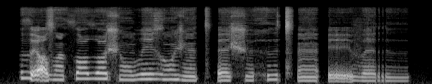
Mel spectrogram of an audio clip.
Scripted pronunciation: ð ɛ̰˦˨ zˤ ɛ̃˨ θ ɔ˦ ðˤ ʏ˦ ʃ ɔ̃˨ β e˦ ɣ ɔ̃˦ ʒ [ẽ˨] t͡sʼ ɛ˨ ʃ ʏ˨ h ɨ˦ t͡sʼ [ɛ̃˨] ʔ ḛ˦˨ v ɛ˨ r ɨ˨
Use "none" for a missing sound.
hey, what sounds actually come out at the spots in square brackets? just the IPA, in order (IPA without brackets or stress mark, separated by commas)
ɛ̃˨, ɛ̃˨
